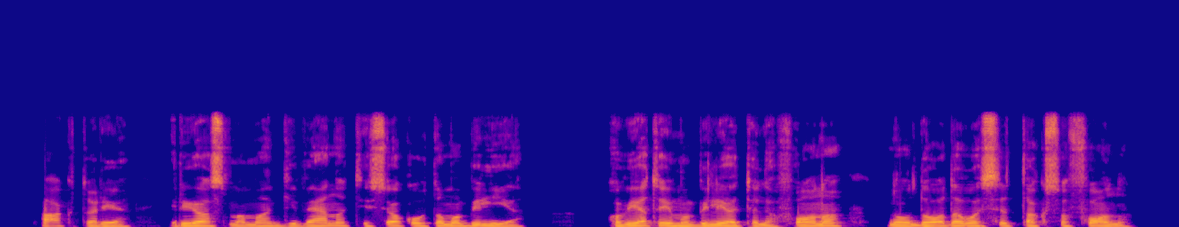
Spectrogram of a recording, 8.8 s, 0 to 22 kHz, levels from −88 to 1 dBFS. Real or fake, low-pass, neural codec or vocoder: fake; 10.8 kHz; vocoder, 48 kHz, 128 mel bands, Vocos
